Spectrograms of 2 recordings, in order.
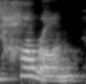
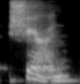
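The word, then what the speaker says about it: Charon: a boat person named haron or as she preferred to pronounce it sharon there was a rule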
